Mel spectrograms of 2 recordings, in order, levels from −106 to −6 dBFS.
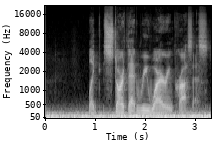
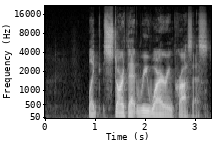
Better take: second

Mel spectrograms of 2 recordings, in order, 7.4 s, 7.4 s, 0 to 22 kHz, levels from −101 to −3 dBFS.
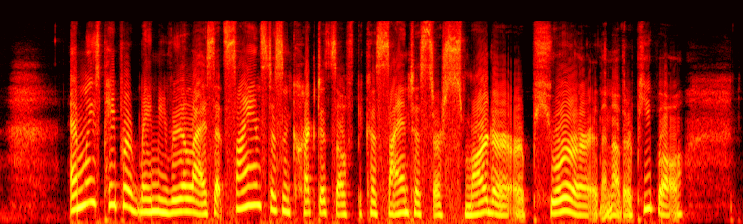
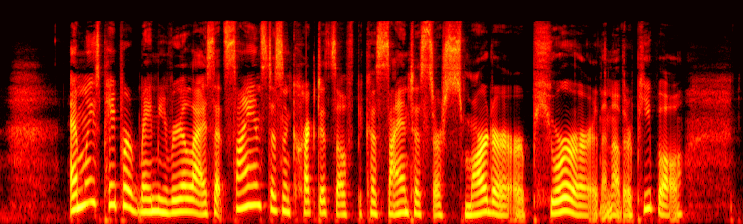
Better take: second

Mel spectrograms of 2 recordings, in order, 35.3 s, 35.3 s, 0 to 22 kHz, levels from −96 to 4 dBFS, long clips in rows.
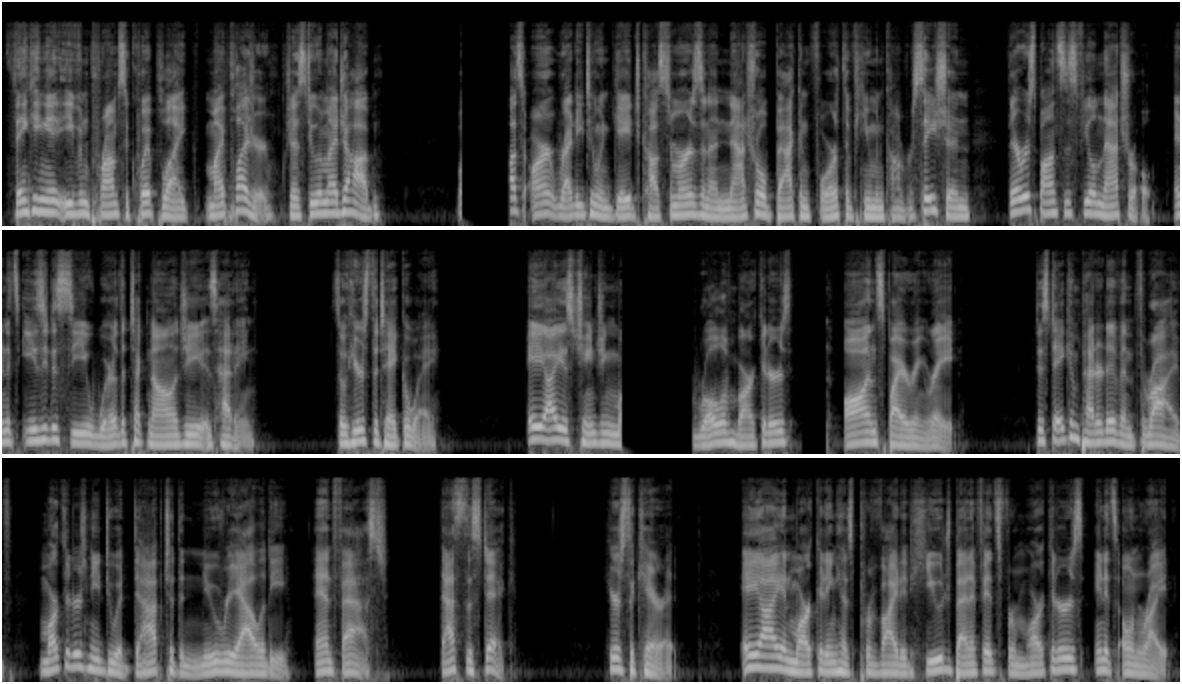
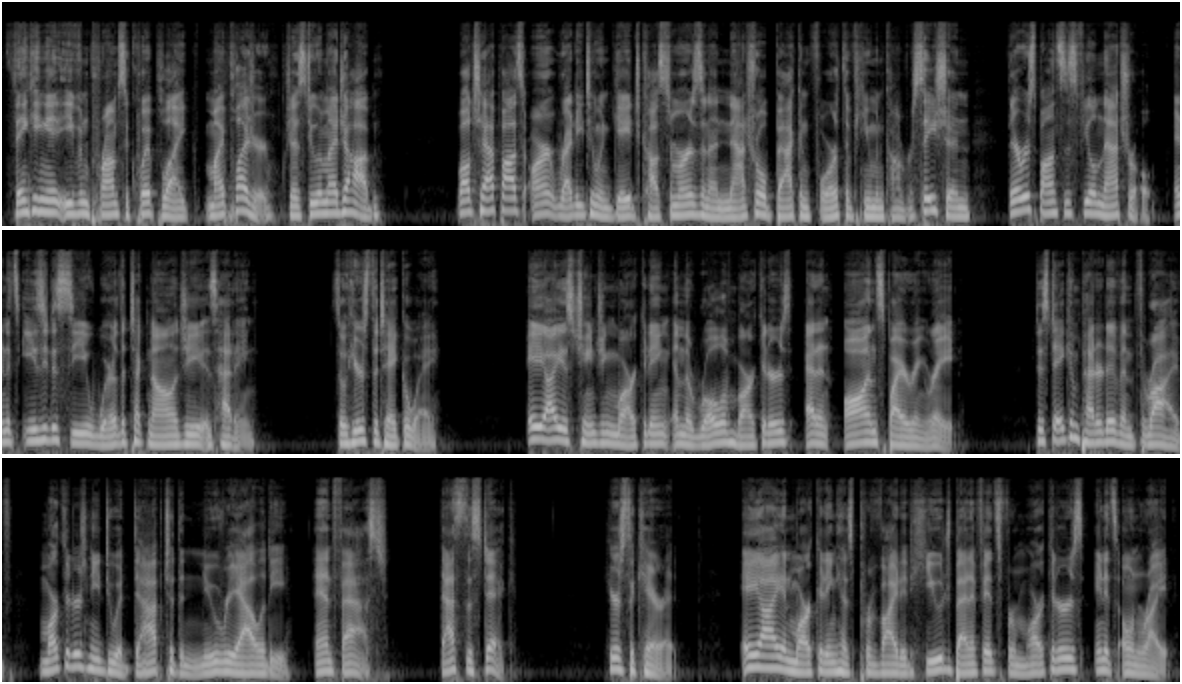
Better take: second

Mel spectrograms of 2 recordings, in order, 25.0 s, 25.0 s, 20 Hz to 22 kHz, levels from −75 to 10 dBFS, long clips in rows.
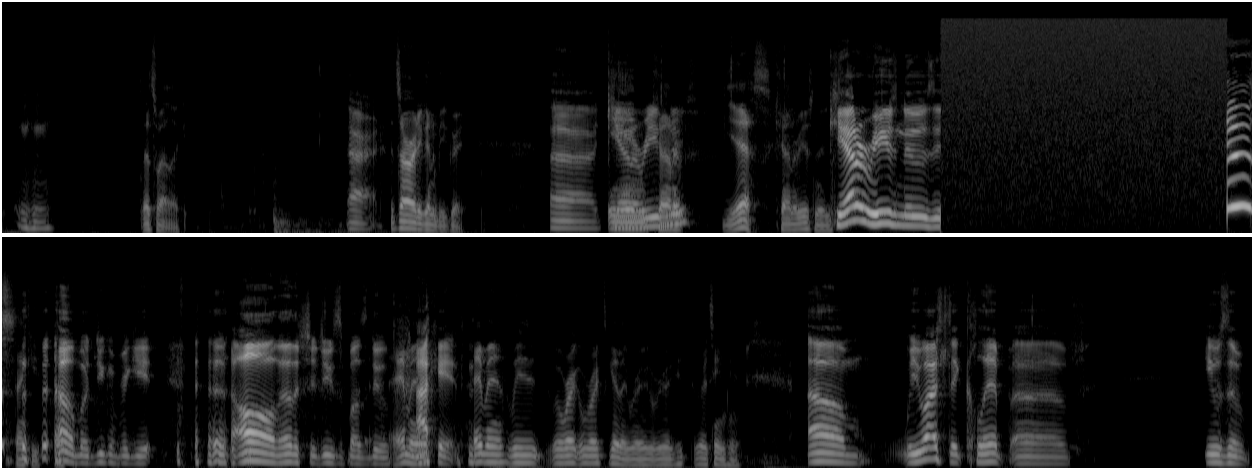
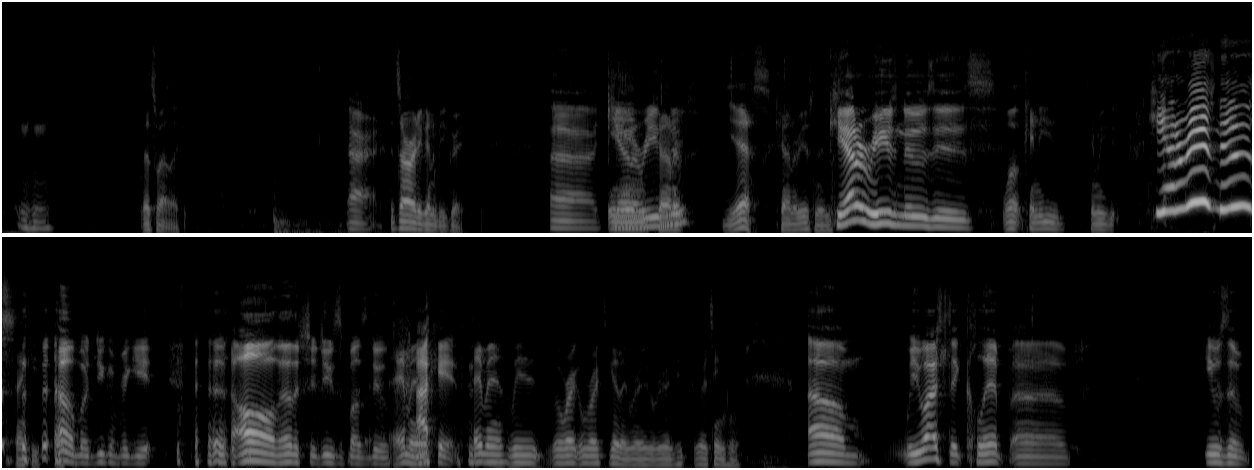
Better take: second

